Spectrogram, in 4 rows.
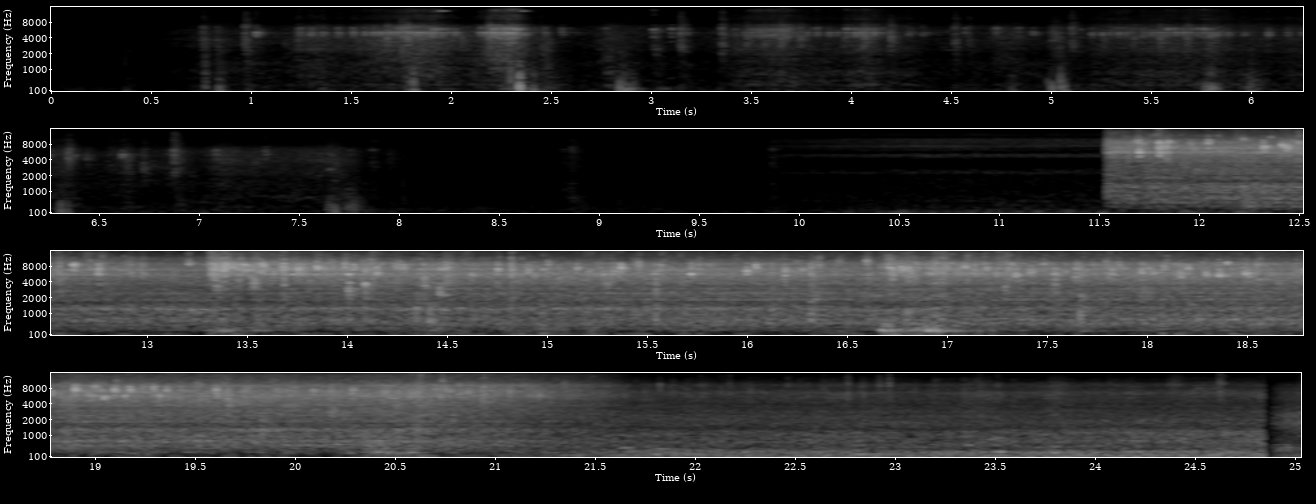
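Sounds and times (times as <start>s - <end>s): rushing water: 11.6s - 21.8s.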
